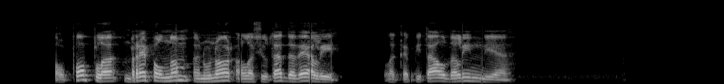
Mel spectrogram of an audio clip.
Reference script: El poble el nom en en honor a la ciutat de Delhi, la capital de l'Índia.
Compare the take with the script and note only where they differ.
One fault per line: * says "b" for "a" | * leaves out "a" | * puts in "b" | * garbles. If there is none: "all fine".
* puts in "rep"
* leaves out "en"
